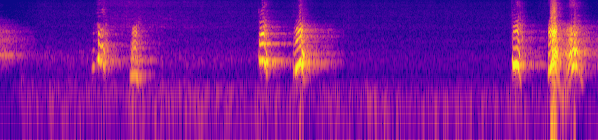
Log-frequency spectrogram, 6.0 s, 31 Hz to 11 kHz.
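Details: A 2-month-old Siberian Husky puppy tasting lemon for the first time gives high, harmonic yips in quick pairs, separated by short pauses.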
